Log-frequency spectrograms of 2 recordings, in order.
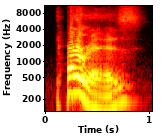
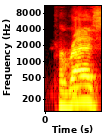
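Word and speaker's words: Pérez: Because he always meant for people to pronounce it properly. It's supposed to be Perez.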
